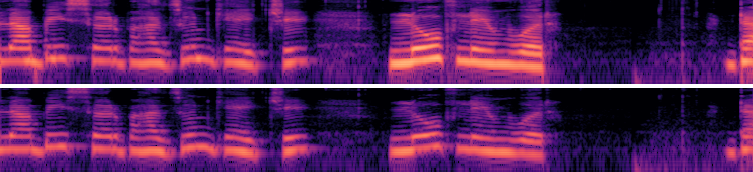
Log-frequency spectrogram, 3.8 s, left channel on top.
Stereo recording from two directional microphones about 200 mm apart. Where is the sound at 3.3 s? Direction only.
50° left (ahead or behind).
